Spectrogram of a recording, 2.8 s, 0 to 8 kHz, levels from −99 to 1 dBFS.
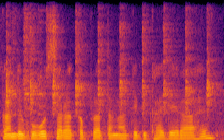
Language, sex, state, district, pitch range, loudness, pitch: Hindi, male, Arunachal Pradesh, Papum Pare, 105-115 Hz, -20 LUFS, 115 Hz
